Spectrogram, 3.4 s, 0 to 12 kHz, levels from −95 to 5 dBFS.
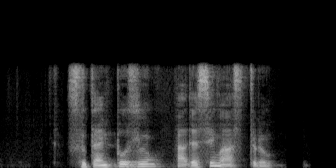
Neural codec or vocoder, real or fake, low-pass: codec, 16 kHz, 1 kbps, FunCodec, trained on Chinese and English, 50 frames a second; fake; 7.2 kHz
